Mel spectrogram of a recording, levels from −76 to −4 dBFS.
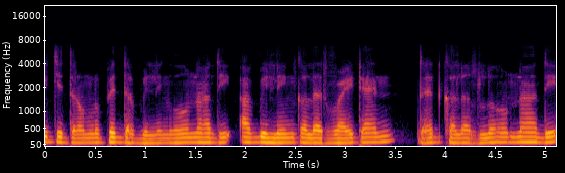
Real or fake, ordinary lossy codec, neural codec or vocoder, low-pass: fake; none; codec, 16 kHz, 0.7 kbps, FocalCodec; 7.2 kHz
